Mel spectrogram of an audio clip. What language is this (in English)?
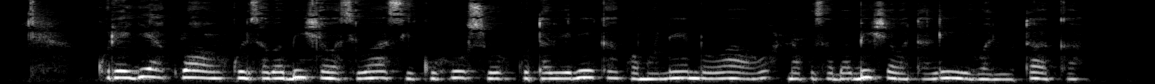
Swahili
